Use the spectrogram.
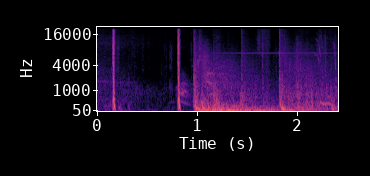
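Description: Gunfire in the video game Call of Duty: Vanguard, with two sharp isolated shots followed by denser rattling bursts and muffled impacts, loud and close.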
